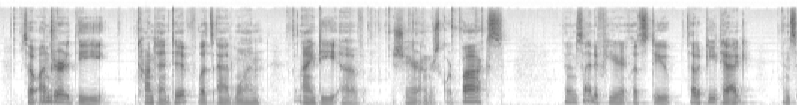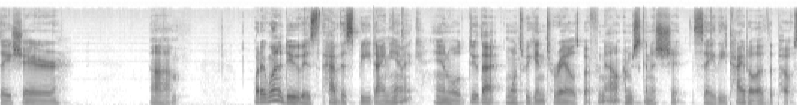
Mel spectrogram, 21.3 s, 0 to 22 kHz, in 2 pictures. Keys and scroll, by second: 20.2 super+c.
